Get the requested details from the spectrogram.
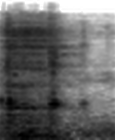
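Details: Single short, harsh, rattling breath noise that fades away during sleep; snoring, not normal sleep breathing.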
